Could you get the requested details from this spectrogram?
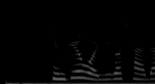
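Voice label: cai4dan1 sentence, Chinese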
